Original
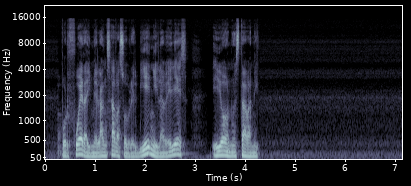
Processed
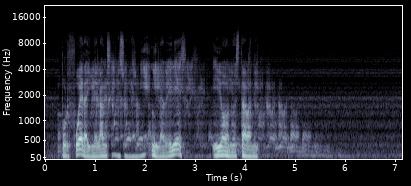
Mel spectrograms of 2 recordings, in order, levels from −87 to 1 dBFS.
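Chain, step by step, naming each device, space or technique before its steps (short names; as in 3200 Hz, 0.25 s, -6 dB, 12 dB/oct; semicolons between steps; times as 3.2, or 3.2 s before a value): 1.28–2.14 inverse Chebyshev band-stop 210–920 Hz, stop band 50 dB; guitar cabinet (speaker cabinet 88–4600 Hz, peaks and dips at 110 Hz +5 dB, 290 Hz -5 dB, 2100 Hz -7 dB, 3200 Hz -9 dB); comb 3.3 ms, depth 76%; delay with a stepping band-pass 0.241 s, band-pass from 3000 Hz, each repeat -0.7 oct, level -5.5 dB; gain +2 dB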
